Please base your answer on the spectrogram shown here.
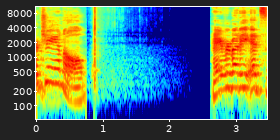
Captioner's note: logo thuds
